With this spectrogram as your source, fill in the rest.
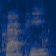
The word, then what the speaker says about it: crappie: on that stuff right in the South it is pronounced crapp PE so I I wasn't saying it wrong before but I'm in the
